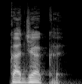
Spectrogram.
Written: कजक

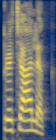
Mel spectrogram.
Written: प्रचालक

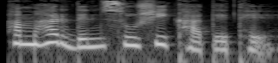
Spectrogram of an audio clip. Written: सुशी

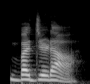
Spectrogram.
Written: बजड़ा

